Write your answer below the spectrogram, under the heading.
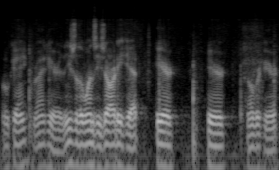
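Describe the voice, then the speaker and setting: An actor playing a terse, deadpan police sergeant who also narrates the case, in a 1950s radio drama. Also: male voice, a bass voice, normal speed, muffled recording, a little hiss or hum. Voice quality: flat, clipped, matter-of-fact delivery. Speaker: detective narrator.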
